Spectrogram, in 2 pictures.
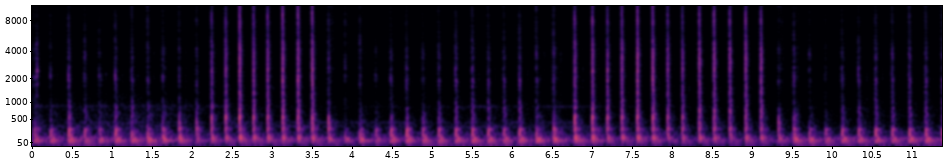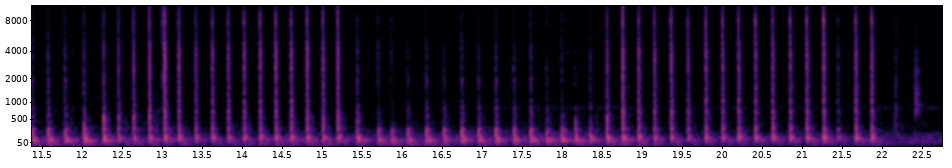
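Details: Moving car interior: sharp uneven plastic clicks, two or three a second, over low road rumble; rattle from a seat trim piece.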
